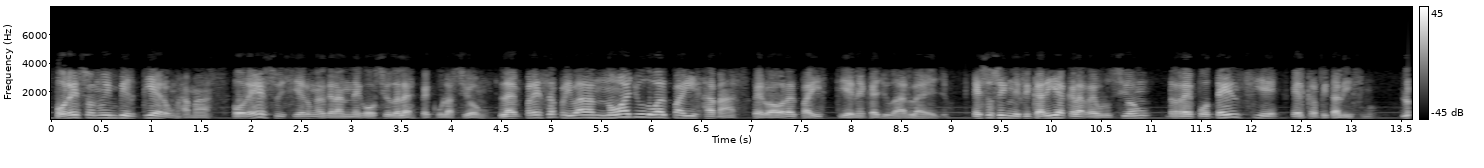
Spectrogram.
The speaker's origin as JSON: {"language": "Spanish", "country": "Venezuela", "said": "Los que no tenemos somos los venezolanos decentes y honestos, que estamos aquí dando la batalla"}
